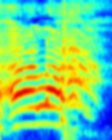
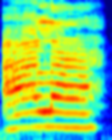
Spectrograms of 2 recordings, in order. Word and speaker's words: Allah: Kalaunya kosakata bahasa aslinya Allah, jangan kau ubah Allah. Udah betul bahasa Arabnya Allah. Lalu kalian ubah Alah.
